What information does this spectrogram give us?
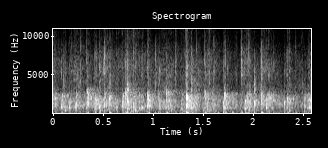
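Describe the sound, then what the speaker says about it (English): An audience at a real estate summit applauds panel members being brought up, a steady wash of many hands clapping throughout with a little crowd murmur. "We're going to applaud these guys, aren't we?"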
